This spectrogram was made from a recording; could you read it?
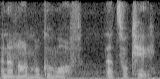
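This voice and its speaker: An actress playing a cool, vengeful thief leading a heist in a video game, terse, commanding and self-assured. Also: female voice, sits low, fairly even intonation, normal speed, creaky, darkish tone. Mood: cool, determined. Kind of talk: video game cutscene acting. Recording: noisy vehicle and ambient effects behind.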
